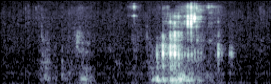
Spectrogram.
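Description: Near silence, broken about a second in by a short burst of faint clicking from keystrokes on a computer keyboard.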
